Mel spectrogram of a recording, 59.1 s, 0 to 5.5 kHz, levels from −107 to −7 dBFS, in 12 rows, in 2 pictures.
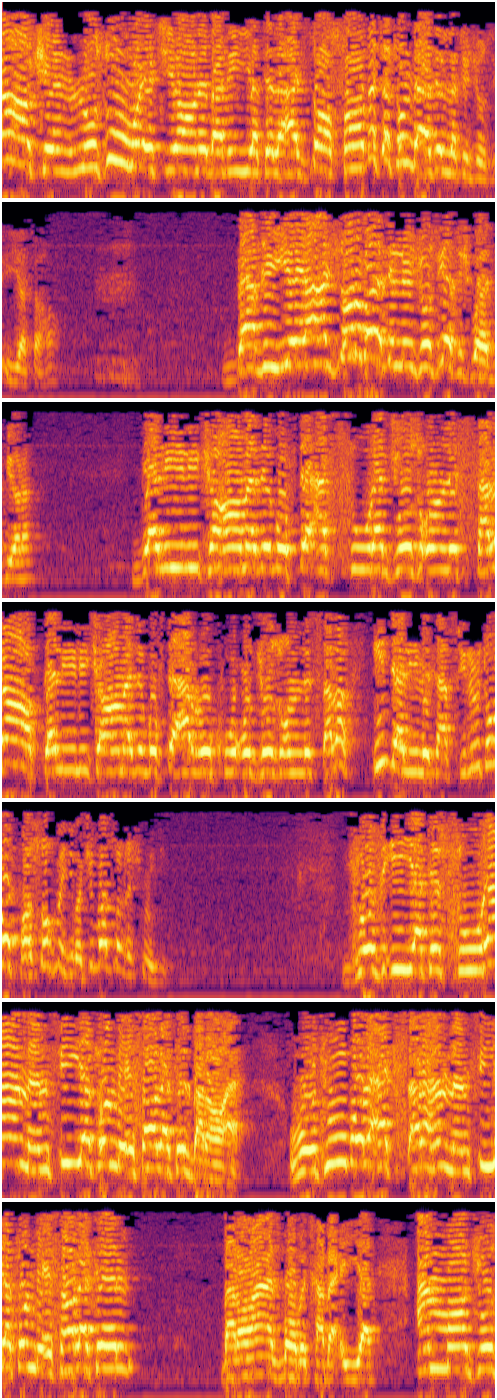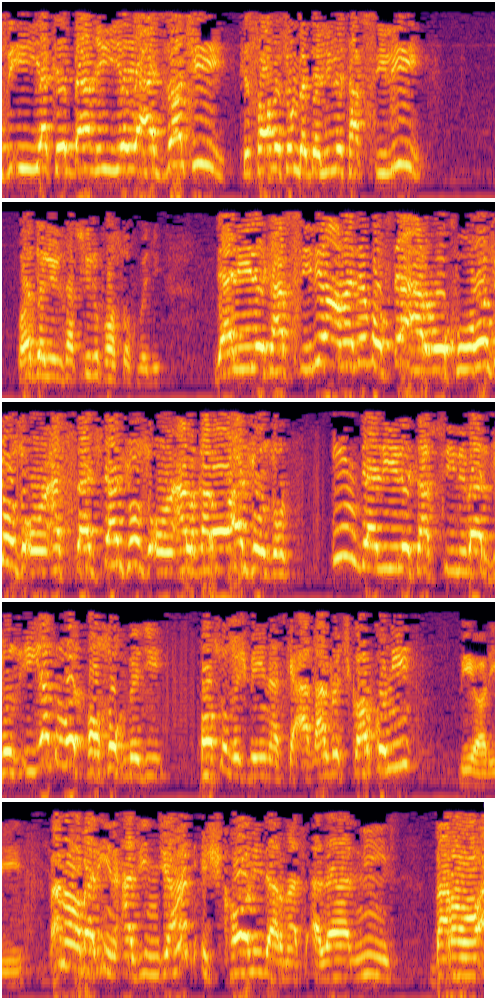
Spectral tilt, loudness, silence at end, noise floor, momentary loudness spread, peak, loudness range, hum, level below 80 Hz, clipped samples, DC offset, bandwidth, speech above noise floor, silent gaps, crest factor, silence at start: -5.5 dB/octave; -11 LUFS; 0 s; -54 dBFS; 8 LU; 0 dBFS; 5 LU; none; -50 dBFS; under 0.1%; under 0.1%; 5 kHz; 42 dB; none; 12 dB; 0 s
